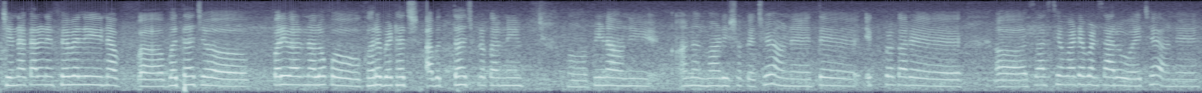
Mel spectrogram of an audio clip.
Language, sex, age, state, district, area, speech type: Gujarati, female, 18-30, Gujarat, Junagadh, rural, spontaneous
